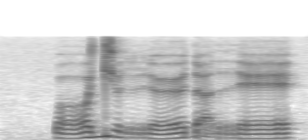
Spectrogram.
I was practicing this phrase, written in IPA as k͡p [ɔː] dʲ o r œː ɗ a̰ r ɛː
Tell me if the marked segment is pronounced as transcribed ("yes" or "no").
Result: yes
